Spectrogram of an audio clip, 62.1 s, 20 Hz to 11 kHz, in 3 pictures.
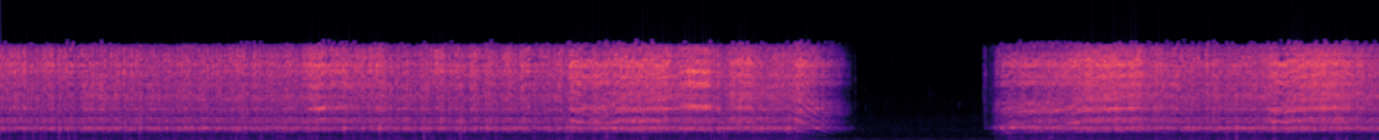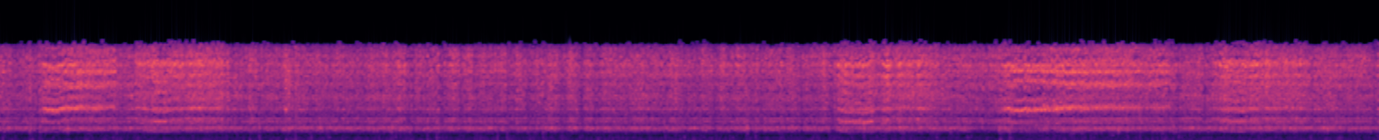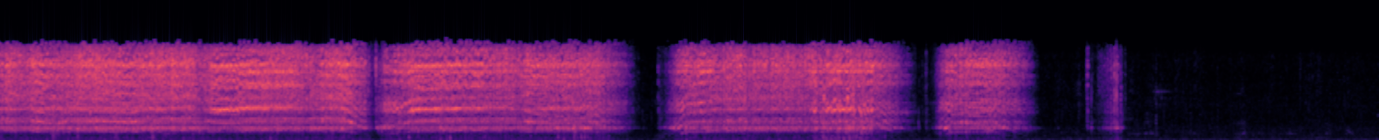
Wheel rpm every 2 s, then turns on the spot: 230, 230, 230, 230, 220, 230, 30, 80, 220, 230, 230, 230, 240, 230, 230, 230, 230, 230, 220, 230, 230, 220, 220, 140, 220, 80, 210, 90, 50, 10, 0.
58-60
